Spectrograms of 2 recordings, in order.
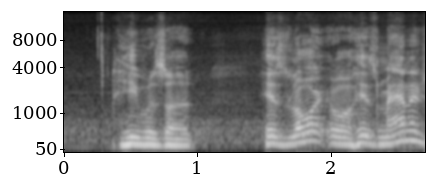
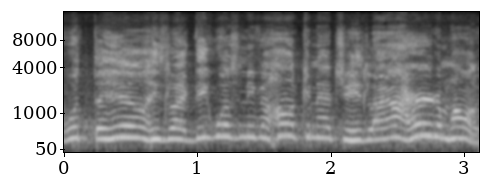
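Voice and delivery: high-pitched mock quarrel; high indignant argument; 9 semitones higher than usual. Friend acting out Larry and manager bickering over the honk. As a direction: play both sides of the squabble, high.

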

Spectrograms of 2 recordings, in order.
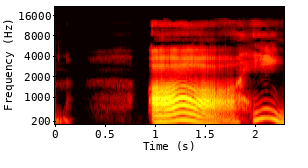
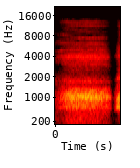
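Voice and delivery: soft sharp intake of breath; quiet scared gasp; frightened gasp; 12 dB quieter than usual. Acted. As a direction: gasp in fear. Hello was frightened.

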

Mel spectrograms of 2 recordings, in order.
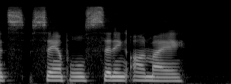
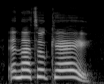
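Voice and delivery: mock cheerful; 10 semitones higher, 9 dB louder than usual. Real, not acted. Sudden high loud jump.

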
